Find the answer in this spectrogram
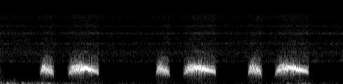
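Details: Spotted dove cooing quickly, a clipped style: three paired phrases, each a short low coo followed by a longer, fuller hollow note, spaced about a second apart, near-silent background.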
